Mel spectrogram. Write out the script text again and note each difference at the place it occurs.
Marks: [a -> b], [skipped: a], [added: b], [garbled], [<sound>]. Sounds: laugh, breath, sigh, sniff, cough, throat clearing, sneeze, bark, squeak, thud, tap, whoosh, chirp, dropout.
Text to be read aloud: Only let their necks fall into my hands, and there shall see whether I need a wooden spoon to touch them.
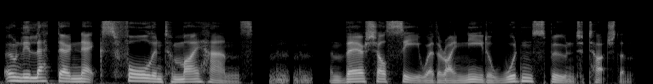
Only let their necks fall into my hands, [laugh] and there shall see whether I need a wooden spoon to touch them.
